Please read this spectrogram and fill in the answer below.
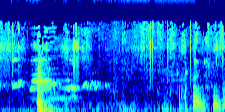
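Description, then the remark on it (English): A single sharp dog bark rings out at home, trailing into a brief whining tone, with a low murmur underneath and people starting to talk shortly after. “Did you hear my dog?”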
